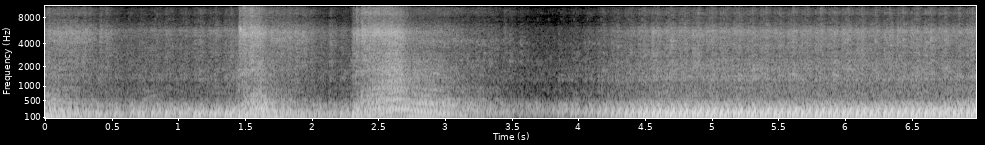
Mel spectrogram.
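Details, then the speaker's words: Suzuki Boulevard C50 V-twin after a new fuel injector and Cobra FI2000 fuel controller install: lopes evenly at idle and picks up cleanly on sharp throttle blips, no misses or popping; controller green light on at idle, running fine. "sounds to me like it's running fine oh there's yeah the green lights on"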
